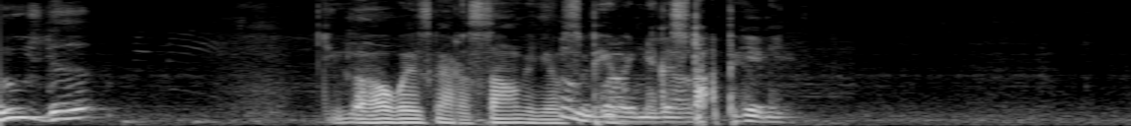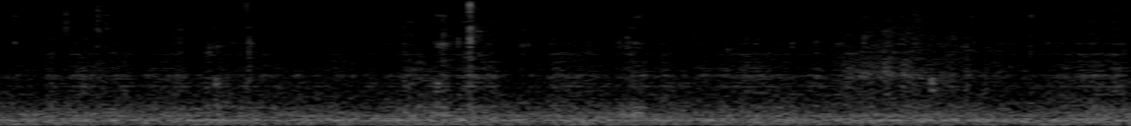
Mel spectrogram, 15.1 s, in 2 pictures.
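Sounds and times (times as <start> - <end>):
steady low hum: 0.0 - 15.0
chewing food: 5.6 - 15.0.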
